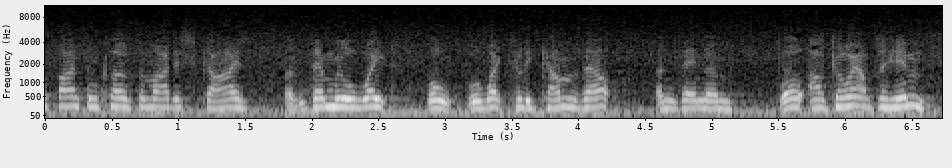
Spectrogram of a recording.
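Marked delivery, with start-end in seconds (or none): none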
